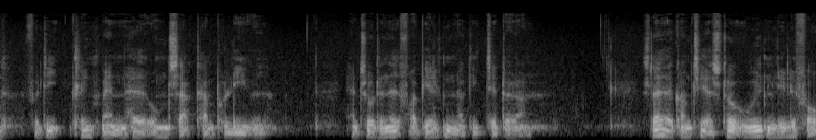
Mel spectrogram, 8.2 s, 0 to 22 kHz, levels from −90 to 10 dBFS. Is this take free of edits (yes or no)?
yes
